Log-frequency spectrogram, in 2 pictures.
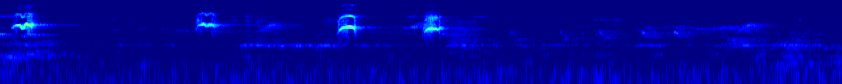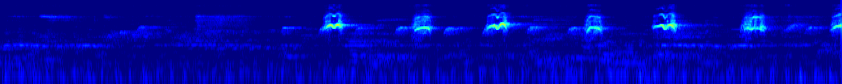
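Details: A female brown-throated sunbird calls the male with scattered sharp chirps that break off into a pause, then a fast burst of repeated high chips.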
